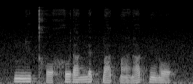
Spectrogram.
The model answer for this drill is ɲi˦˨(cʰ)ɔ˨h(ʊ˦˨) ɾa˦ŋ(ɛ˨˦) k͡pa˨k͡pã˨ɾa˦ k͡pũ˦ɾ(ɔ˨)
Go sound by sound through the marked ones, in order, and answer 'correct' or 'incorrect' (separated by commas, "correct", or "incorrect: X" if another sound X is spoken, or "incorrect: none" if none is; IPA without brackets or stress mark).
incorrect: kʰ, correct, incorrect: ɛ˦, incorrect: ɔ˦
